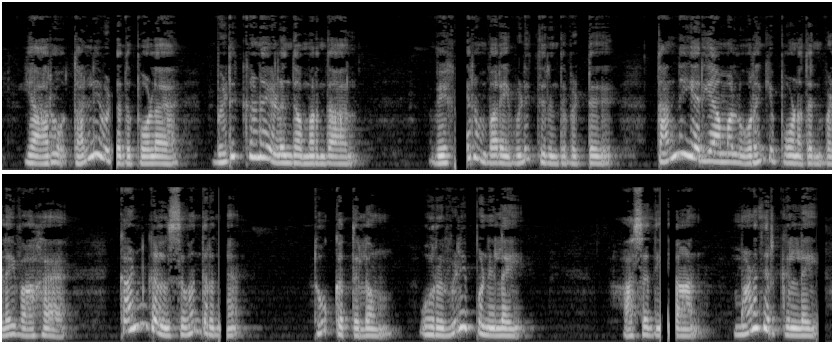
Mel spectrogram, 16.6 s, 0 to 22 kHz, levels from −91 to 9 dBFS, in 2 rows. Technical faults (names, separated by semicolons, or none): channel delay (comb filtering); damaged data in a compressed stream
